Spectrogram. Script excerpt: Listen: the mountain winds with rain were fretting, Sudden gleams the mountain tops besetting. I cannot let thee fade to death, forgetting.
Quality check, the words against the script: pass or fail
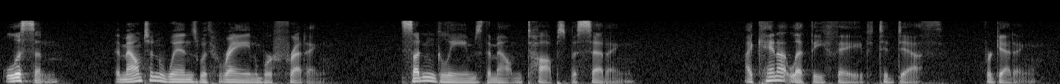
pass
